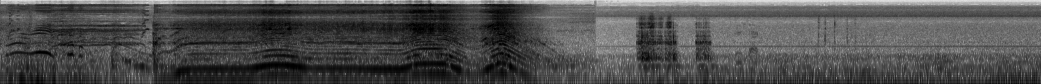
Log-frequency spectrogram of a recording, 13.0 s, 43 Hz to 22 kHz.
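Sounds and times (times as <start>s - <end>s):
model airplane motor and propeller: 0.0s - 9.5s.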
